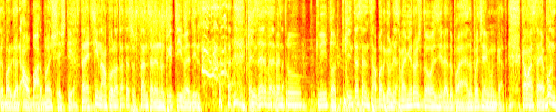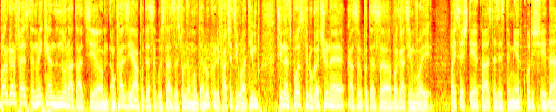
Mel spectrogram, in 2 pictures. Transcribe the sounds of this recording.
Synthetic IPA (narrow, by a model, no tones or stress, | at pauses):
ebəɾɡərʲa̰oba̰rbəiʃt̪iḛɾe̞t̪sinako̞lo̞t̪oat̪e̞subst̪ant̪se̞le̞nut̪ɾit̪ive̞d̪in | keinzevepent̪ɾu | kɾiːt̪orkint̪ese̞nt̪sabəɾɡəlujsemajmiɾo̞ʃd̪o̞wəzile̞d̪upəajad̪upət͡ʃe̞ajmɨŋka̰t̪kamast̪ajebunbəɾɡərfe̞st̪ɨnwike̞nd̪nuɾat̪at̪sʲəo̞kaziaput̪easəɡust̪at̪sʲd̪est̪uld̪e̞mult̪e̞lukɾurʲfat͡ʃe̞t̪sivət̪impt̪sinet̪sʲpo̞st̪ruɡət͡ʃune̞kasəput̪et̪sʲsəbəɡat̪sʲɨnvo̞j | pəjseʃt̪ije̞kəast̪əzʲje̞st̪e̞mje̞rkurʲʃid̪ea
